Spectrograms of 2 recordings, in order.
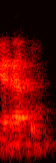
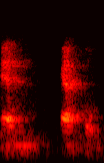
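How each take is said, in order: First: 'An' runs smoothly into 'apple' without a break. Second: A glottal stop separates 'an' from 'apple'. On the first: The speaker calls it wrong. "You won't say an apple" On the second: The speaker calls it right. "That, that is the glottal"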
